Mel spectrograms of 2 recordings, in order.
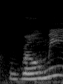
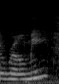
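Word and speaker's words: Romi: But we have our main character, Romy, I believe is how you say her name, R-O-M-I, Romy, and so she transforms into a magical girl, which is Princess Heart, because she is actually a princess.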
